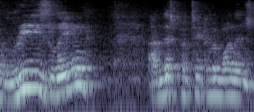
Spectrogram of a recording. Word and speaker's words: Riesling: It's a Riesling, or as it's properly pronounced, a Riesling, and this particular one is German.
